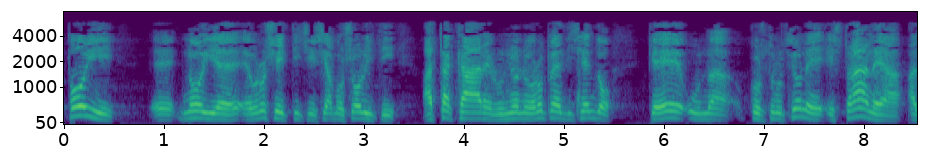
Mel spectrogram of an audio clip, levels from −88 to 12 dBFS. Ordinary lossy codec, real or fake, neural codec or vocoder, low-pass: MP3, 24 kbps; real; none; 7.2 kHz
